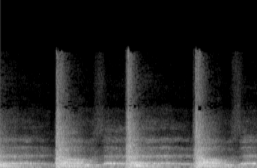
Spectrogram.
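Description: Mourners beating their chests in unison in matam, a loud slap about once a second, in time with male voices chanting a noha.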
